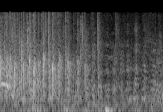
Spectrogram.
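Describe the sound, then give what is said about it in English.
A crowd cheers and yells over scattered clapping as Paul F. Tompkins, John Hamm and Tom Sharpling come out, many yelling for John Hamm; a dense, lively roar of many voices that stays fairly loud and steady for the whole few seconds. “A lot of John Hamm, a lot of people yelling, yeah, John Hamm.”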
